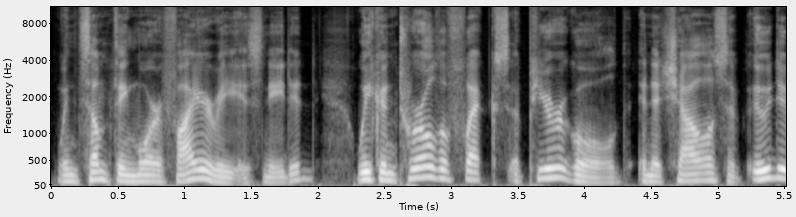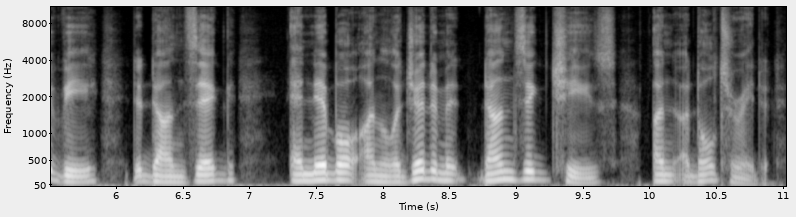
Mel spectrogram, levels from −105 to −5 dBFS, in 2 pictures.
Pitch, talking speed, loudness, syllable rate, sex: 120 Hz, 165 wpm, -21 LUFS, 5.3 syllables/s, male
